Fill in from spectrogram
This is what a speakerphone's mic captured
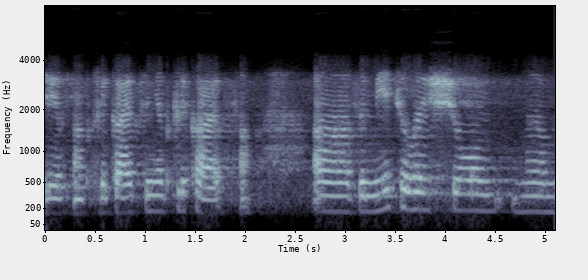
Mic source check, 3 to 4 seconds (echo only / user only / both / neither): echo only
